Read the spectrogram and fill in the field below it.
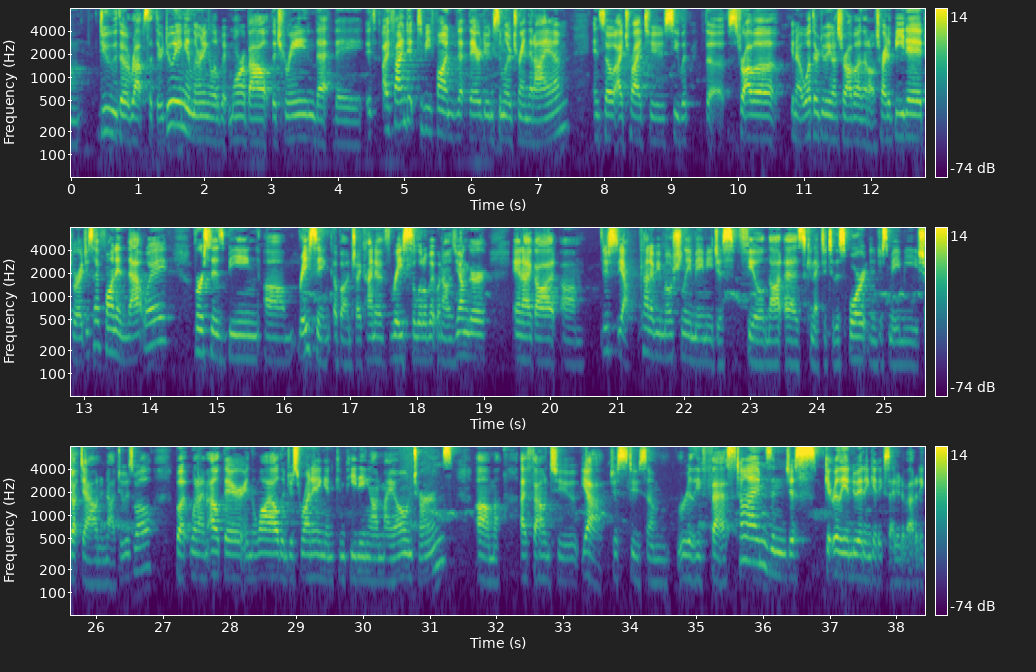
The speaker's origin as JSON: {"language": "English", "town": "Victoria", "region": "Minnesota", "country": "United States", "lives_now": "Seattle, United States", "said": "I'm originally from Victoria, Minnesota."}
